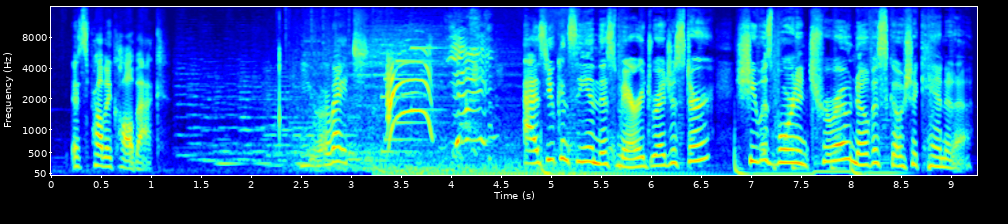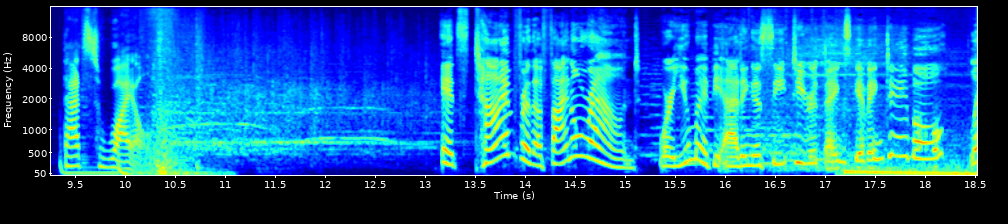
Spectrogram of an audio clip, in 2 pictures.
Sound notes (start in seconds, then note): 10.4 audience cheers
